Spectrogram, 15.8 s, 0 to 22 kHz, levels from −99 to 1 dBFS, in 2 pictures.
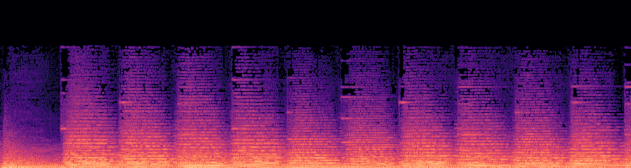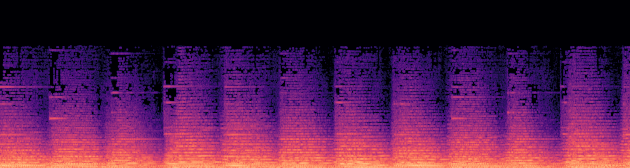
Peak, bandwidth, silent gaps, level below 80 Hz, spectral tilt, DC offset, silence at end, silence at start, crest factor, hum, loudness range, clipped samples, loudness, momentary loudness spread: -4 dBFS; 13 kHz; none; -36 dBFS; -6.5 dB/octave; under 0.1%; 0 s; 0 s; 14 dB; none; 1 LU; under 0.1%; -17 LUFS; 4 LU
